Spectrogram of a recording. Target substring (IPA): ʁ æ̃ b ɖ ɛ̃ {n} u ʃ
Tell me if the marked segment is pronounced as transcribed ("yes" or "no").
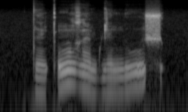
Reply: yes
